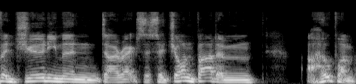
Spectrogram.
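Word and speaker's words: Badham: journeyman director so John badam I hope I'm pronouncing his uh his name right it's it's just bad ham uh so yeah John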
